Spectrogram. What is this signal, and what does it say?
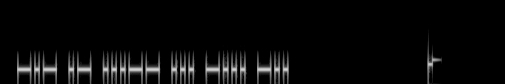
Morse code, heard as a keyed tone, about 28 wpm, 700 Hz. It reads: KA3SBD
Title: USA Call Signs 28wpm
